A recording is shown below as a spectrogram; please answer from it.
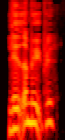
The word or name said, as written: lædermøbel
